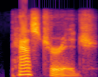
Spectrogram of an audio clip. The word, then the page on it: pasturage: American English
